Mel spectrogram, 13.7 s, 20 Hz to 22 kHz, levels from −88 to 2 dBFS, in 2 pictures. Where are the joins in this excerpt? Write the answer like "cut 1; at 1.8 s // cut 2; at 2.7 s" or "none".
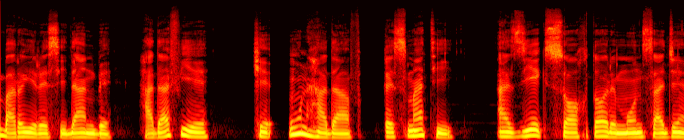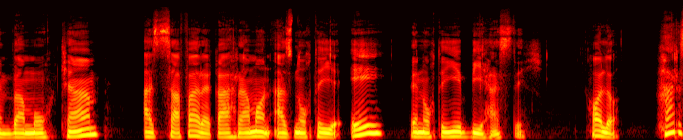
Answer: none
